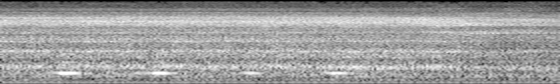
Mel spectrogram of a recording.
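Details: Diamond grinding wheel being dressed on a D-bit/single-lip cutter grinder with kerosene: steady unbroken cutting hiss with no intermittent pulsing, as the wheel is now running true and grinding evenly.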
